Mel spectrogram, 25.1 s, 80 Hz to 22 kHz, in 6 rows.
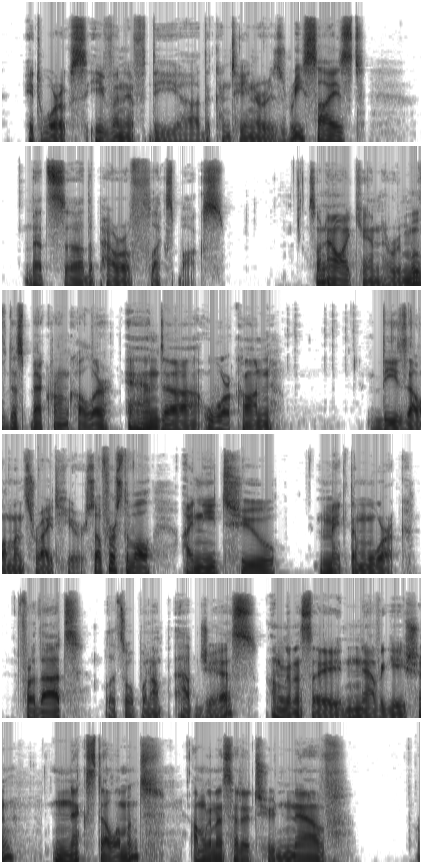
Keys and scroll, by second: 7.0 super+Tab, 8.4 super+Left, 8.9 shift+super+Left, 9.0 shift+super+Down, 9.2 shift+BackSpace, 9.4 super+s, 10.1 super+Tab, 16.5 super+Tab, 21.0-23.8 typing.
